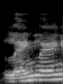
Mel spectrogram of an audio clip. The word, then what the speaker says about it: ylang ylang: okay air currents I want vanilla and sweetest ylang ylang how do you pronounce that word right you did it okay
